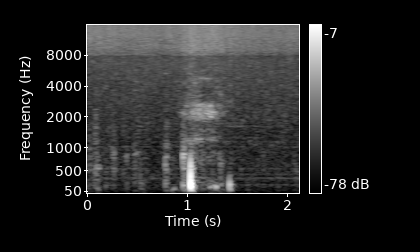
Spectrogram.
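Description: Utensils clink against a pan.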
